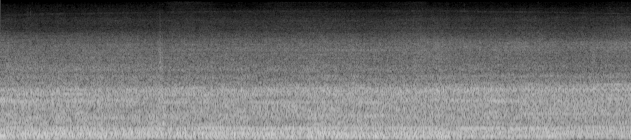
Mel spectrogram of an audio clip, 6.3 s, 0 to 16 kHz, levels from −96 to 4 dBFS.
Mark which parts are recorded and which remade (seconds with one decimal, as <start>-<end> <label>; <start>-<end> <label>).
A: 0.0-6.3 recorded

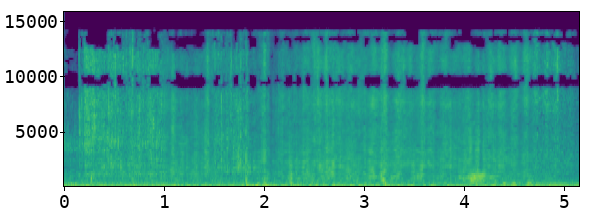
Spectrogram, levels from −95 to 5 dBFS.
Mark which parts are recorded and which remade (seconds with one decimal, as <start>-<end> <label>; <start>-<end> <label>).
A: 0.0-1.0 recorded; 1.0-1.5 remade; 1.5-1.9 recorded; 1.9-4.7 remade; 4.7-5.2 recorded

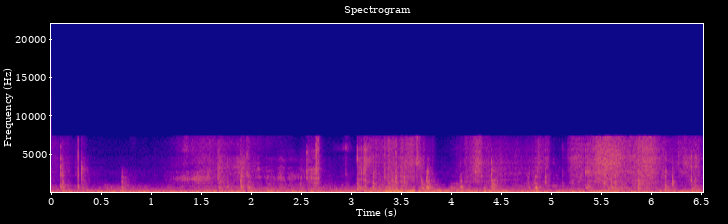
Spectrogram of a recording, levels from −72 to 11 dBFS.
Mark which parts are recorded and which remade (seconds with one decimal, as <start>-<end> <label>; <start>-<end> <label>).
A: 0.0-5.4 remade; 5.4-6.0 recorded; 6.0-6.5 remade

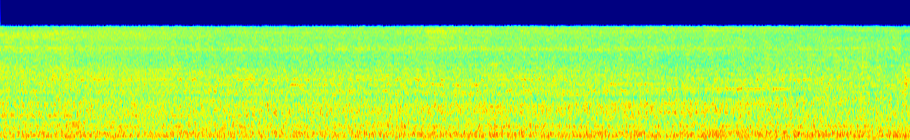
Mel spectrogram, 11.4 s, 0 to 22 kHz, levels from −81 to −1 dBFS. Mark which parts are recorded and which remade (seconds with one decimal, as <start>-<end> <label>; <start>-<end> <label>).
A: 0.0-1.1 recorded; 1.1-2.1 remade; 2.1-11.4 recorded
